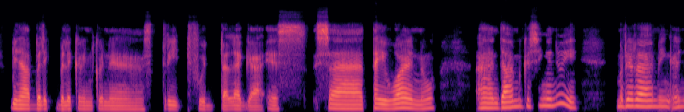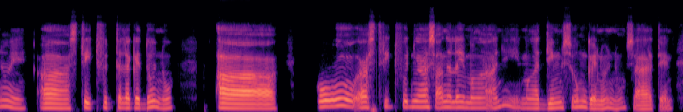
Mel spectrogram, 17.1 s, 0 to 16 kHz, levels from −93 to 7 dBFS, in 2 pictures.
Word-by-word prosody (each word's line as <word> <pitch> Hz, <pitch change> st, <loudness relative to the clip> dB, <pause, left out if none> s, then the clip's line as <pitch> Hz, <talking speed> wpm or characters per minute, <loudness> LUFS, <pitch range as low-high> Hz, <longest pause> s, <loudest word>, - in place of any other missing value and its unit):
binabalik-balikan 125 Hz, -2 st, -1 dB
ko 120 Hz, -, -5 dB
na 110 Hz, -1 st, -4 dB
street 125 Hz, -3 st, -7 dB
food 110 Hz, -, -7 dB
talaga 110 Hz, -2 st, -2 dB
is 115 Hz, -2 st, -2 dB
sa 130 Hz, -2 st, +4 dB
Taiwan 145 Hz, +1 st, +4 dB
'no. 150 Hz, +3 st, -3 dB, 0.5 s
Ah, 155 Hz, 0 st, +2 dB
dami 175 Hz, +5 st, +2 dB
kasing 225 Hz, +1 st, -3 dB
ano 295 Hz, -, -5 dB
eh, 170 Hz, -6 st, -3 dB, 0.5 s
mararaming 205 Hz, -1 st, +2 dB
ano 200 Hz, +1 st, -3 dB
eh, 145 Hz, -3 st, -4 dB, 0.2 s
ah, 150 Hz, -1 st, +3 dB
street 155 Hz, +1 st, -3 dB
food 165 Hz, -2 st, -7 dB
talaga 155 Hz, -1 st, 0 dB
dun 165 Hz, +1 st, -2 dB
'no. 150 Hz, -, -2 dB, 0.6 s
Ah, 140 Hz, -, +7 dB, 0.6 s
oo 205 Hz, +1 st, +3 dB
ah, -, -, +3 dB
street 190 Hz, +3 st, -7 dB
food 185 Hz, 0 st, -4 dB
nga 185 Hz, 0 st, +1 dB
sakanila 175 Hz, +1 st, +1 dB
yung 165 Hz, -1 st, -3 dB
mga 160 Hz, -, -4 dB
ano 180 Hz, +8 st, -5 dB
eh, 220 Hz, -, -8 dB
mga 150 Hz, -2 st, -3 dB
dimsum 165 Hz, +5 st, -2 dB
ganun 140 Hz, +2 st, -2 dB
sa 120 Hz, +1 st, -1 dB
atin, -, -, -8 dB
150 Hz, 140 wpm, -25 LUFS, 130-180 Hz, 0.6 s, Ah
